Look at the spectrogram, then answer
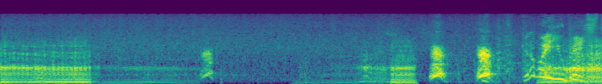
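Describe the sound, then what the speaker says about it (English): A dog in the Kingdom Come video game growling low and then letting out several short, sharp barks and yelps in quick succession, with a voice speaking at the start. "Get away, you mutt!"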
